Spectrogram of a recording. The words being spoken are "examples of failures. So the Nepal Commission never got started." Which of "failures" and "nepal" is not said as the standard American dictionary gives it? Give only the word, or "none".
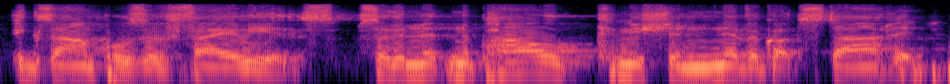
none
